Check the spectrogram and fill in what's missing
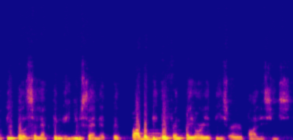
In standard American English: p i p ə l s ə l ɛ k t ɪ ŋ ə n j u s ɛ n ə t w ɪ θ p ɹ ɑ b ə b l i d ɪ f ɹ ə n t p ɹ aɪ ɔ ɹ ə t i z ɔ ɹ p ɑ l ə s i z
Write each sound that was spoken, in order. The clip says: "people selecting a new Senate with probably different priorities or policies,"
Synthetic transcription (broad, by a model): p i p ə l s ə l ɛ k t ɪ ŋ ə n j u s ɛ n ə t w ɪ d p ɹ ɑ b ə b l i d ɪ f ɹ ə n t p ɹ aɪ ɔ ɹ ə t i s ɔ ɹ p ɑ l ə s i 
